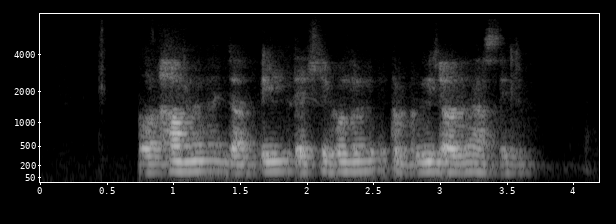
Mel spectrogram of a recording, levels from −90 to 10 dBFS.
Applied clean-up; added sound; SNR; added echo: neural mask model DeepFilterNet 3.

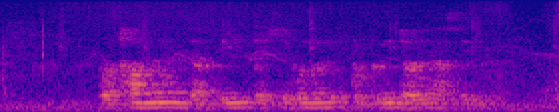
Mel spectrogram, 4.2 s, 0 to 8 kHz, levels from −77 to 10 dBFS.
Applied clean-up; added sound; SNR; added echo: none; Wind / Boat, Water vehicle; 14 dB; reverberation time 0.7 s.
